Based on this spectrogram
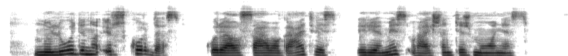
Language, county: Lithuanian, Panevėžys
